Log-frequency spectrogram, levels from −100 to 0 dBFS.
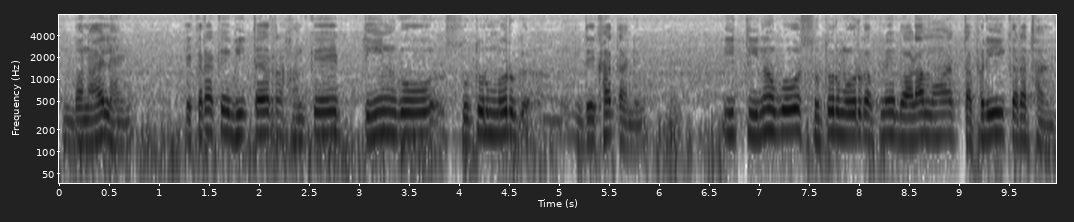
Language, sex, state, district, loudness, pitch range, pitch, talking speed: Hindi, male, Bihar, Darbhanga, -16 LUFS, 145-175 Hz, 165 Hz, 145 wpm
